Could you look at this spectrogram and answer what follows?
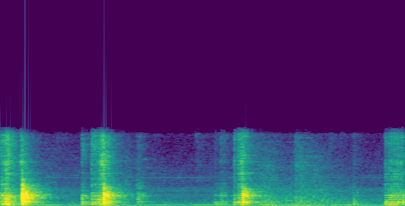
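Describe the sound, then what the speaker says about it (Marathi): An onion is sliced thin with a knife on a board, four or five crisp, separate chops spaced irregularly, close and clear with no talk. "कांदा पहा, कांदा कसा चिरायचा"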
